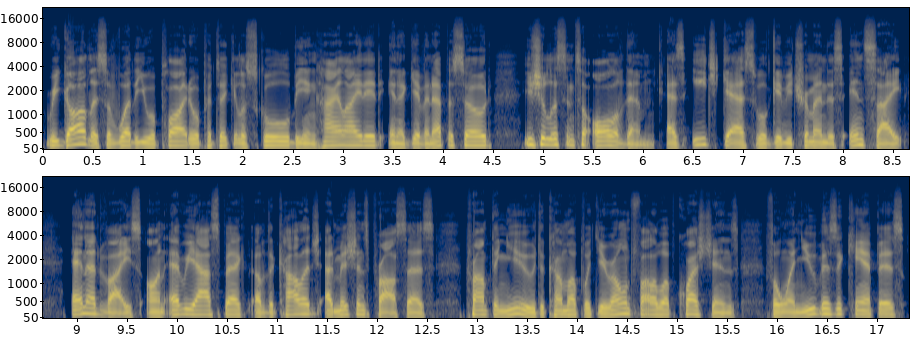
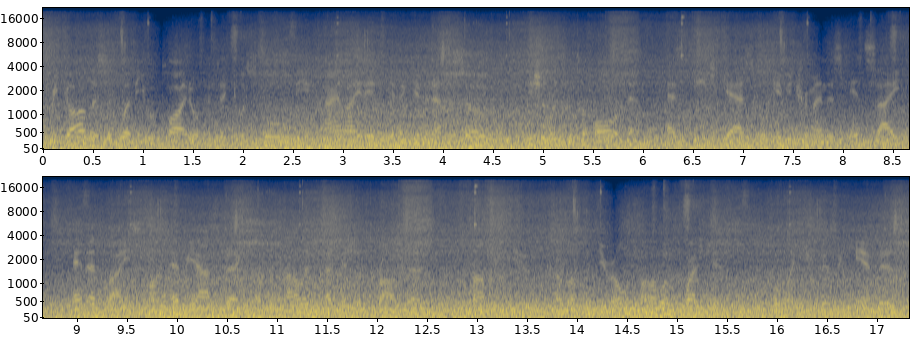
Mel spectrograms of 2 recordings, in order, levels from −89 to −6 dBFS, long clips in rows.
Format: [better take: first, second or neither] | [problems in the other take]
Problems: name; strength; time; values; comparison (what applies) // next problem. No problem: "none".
first | wind noise on the microphone; heavy; 4 dB above the speech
